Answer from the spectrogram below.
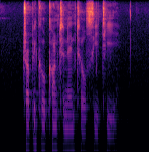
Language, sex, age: English, male, 22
